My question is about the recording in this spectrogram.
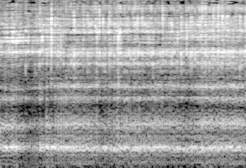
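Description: A man's long, drawn-out burp, held as one unbroken sound.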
